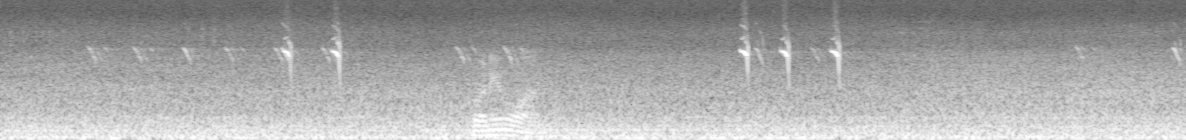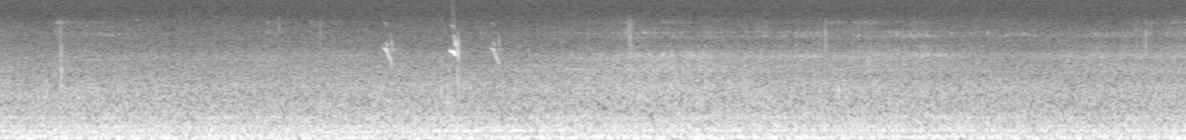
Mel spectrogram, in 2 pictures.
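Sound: bird calling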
